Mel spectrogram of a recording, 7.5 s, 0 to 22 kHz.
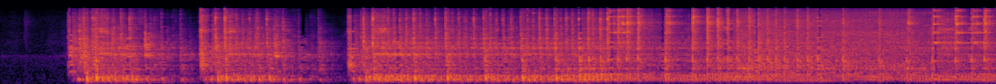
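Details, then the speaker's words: Late-1970s Chrysler Sno-Runner two-stroke, barn-stored 45 years, after repairs, cold start with decompression valve: fires after a brief stumble, then settles into a busy, crackling, steady run as it clears out; running fine. "good morning man it's pretty good it's gonna run a little bit get it cleared out"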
